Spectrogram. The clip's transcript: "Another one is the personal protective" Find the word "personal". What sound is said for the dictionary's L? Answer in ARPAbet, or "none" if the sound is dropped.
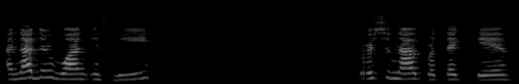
L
